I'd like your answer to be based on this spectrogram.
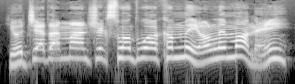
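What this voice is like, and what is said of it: Watto impression sounding like Borat. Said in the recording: “It's like Watto from like Star Wars, the first one ... Every time you do that accent, it just sounds like Borat.”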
